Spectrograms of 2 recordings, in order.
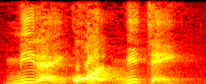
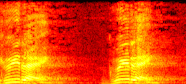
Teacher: I pronounce it as a fast D because the letter T is in the middle of two vowel sounds.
